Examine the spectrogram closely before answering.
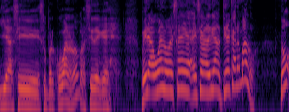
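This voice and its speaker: This man's voice makes very wide pitch swings. It sits high in pitch. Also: moderate pace. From Cuba. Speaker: actor. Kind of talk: casual chat.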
